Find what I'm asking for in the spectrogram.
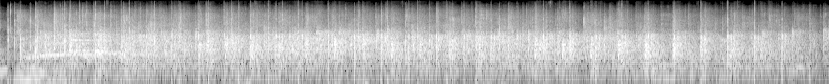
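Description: Sustained applause from a small group at a board of education meeting, steady clapping filling the room for several seconds with no break.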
